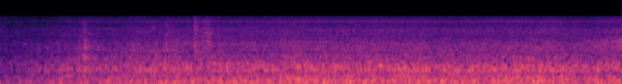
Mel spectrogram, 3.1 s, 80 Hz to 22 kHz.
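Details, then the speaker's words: 1984 Hotpoint (GE) 7,600 BTU window air conditioner, fan turned down from high to low: soft, even rush of air with a faint low hum and no rattles or knocks. Normal, very quiet and smooth fan operation. "this is a really quiet and really smooth running unit we'll go ahead and turn it down to low"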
